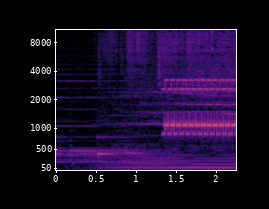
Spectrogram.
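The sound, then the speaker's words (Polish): A telephone rings as the section head calls, with a steady electronic tone that swells into a brighter, rapidly pulsing warble partway through, fairly loud with no one talking over it. “No i dzwoni właśnie pan kierownik sekcji i mówi, wiesz co, dzwonię do ciebie, bo nastąpił przełom.”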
